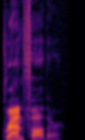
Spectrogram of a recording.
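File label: "grandfather", American English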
